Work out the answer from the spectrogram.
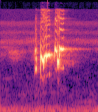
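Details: Energetic sooty-headed bulbul phrase meant to provoke rival bulbuls into responding: one short bubbly, slurred chirping phrase of two linked notes over faint low hum.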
